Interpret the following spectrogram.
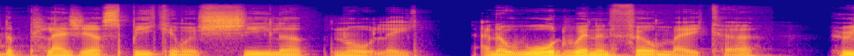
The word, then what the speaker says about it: Sheila: but throughout the interview, I was calling Sheila, Shayla, because one of my best friends, who's practically a sister to me, her name is pronounced Shayla and it is written Sheila.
